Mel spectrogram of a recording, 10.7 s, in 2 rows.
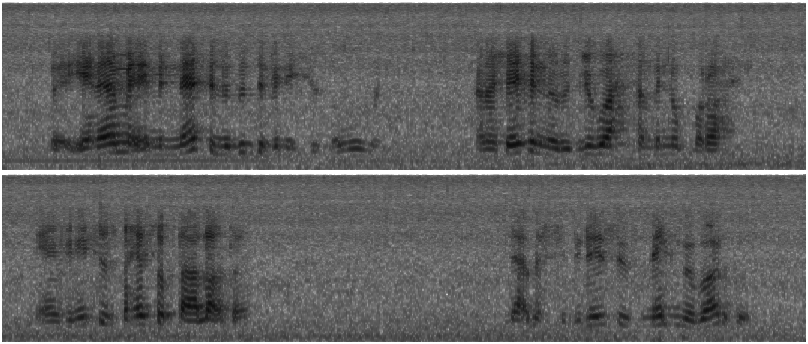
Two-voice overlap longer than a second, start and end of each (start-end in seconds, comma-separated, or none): none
